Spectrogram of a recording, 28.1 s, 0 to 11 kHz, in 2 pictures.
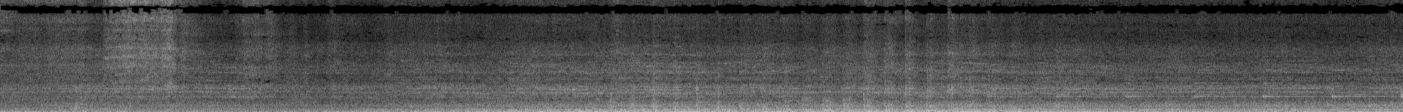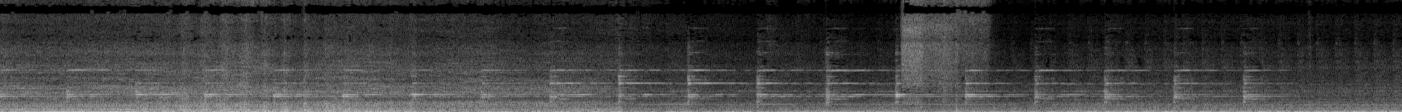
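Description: Open ballast hopper cars rolling slowly past with a heavy low rumble, wheel clatter and high squealing from the wheels. The EMD GP25 diesel locomotive draws up on the next track. Over the last several seconds a metallic ringing repeats at an even beat, one or two strokes a second.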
